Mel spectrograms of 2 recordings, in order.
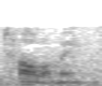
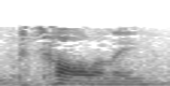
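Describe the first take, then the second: First: The initial P is silent. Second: The initial P is pronounced. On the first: This is the usual English pronunciation. The speaker calls it right. "we just say Ptolemy" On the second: This is how the Greeks probably said it. The speaker calls it wrong. "we don't say Ptolemy"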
